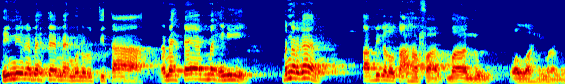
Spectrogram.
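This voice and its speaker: Very wide pitch swings from a man with a fairly high pitch, amid audible room echo and noticeable background noise. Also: fairly slow pace. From Saudi Arabia, Mecca. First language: Arabic (speaking Indonesian). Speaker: preacher. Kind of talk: sermon. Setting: mosque. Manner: not fluent in Indonesian.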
